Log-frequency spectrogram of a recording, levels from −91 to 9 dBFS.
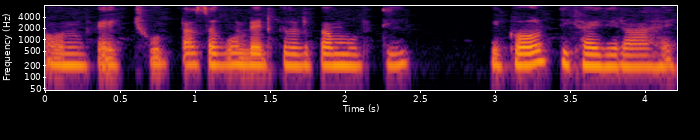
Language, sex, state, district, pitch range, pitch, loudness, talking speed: Hindi, female, Uttar Pradesh, Ghazipur, 205-220 Hz, 210 Hz, -20 LUFS, 215 wpm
